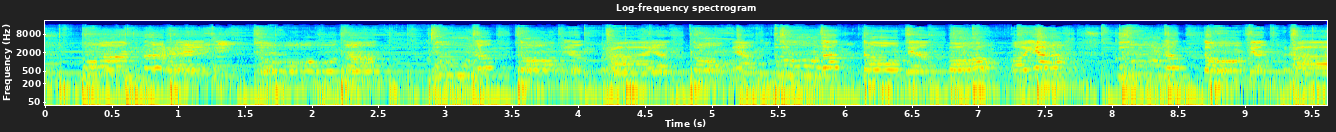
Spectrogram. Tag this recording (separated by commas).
Plucked string instrument, Musical instrument, Harp, Music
